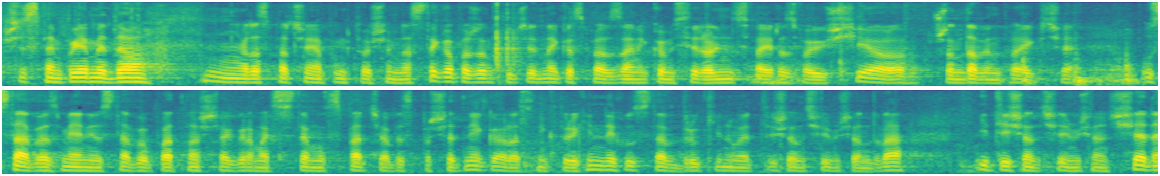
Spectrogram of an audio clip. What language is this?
Polish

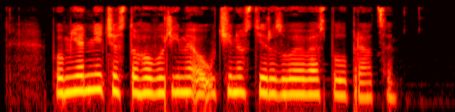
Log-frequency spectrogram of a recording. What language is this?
Czech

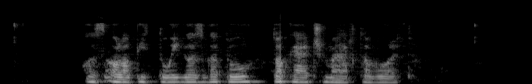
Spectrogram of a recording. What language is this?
Hungarian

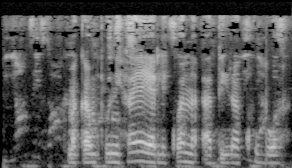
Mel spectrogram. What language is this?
Swahili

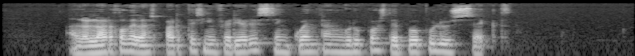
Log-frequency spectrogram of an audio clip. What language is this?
Spanish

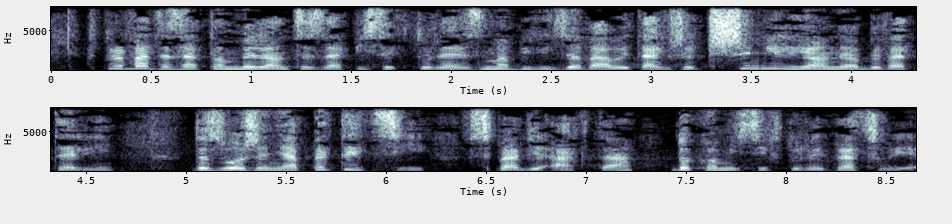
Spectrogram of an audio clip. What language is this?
Polish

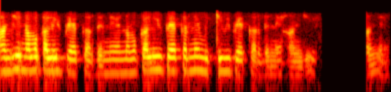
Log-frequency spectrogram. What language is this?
Punjabi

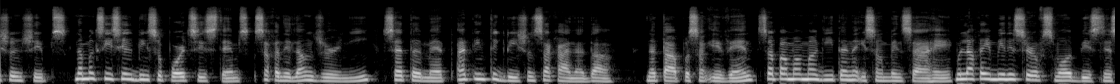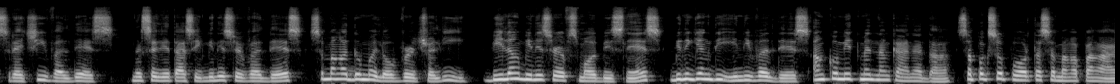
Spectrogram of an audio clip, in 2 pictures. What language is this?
Filipino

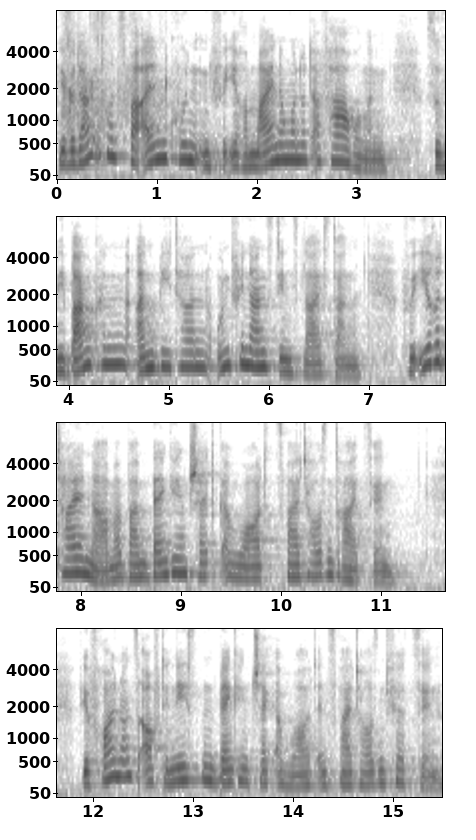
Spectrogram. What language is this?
German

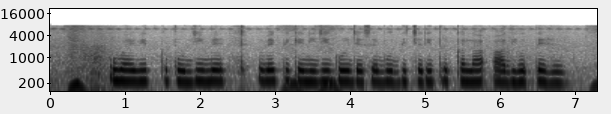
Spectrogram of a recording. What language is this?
Hindi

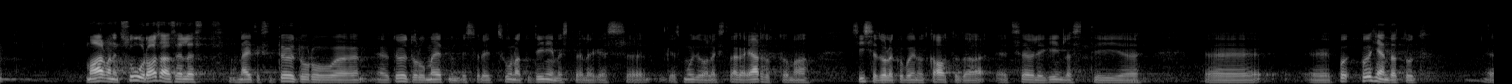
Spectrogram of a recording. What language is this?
Estonian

